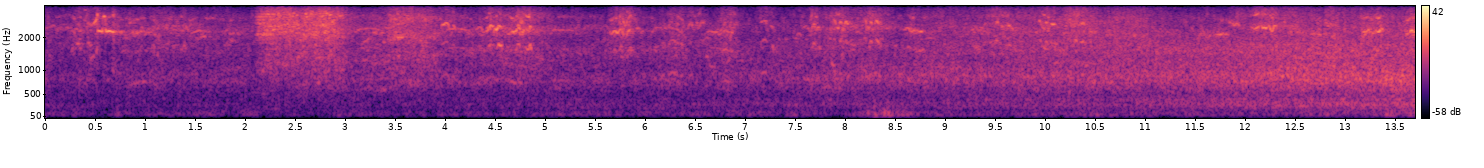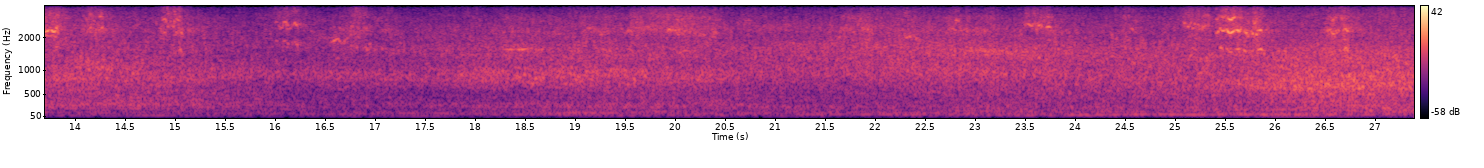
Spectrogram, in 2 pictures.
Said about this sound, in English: Hundreds upon hundreds of flights of birds, and these are cockatoos, and they were they sitting up on the wires out there?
